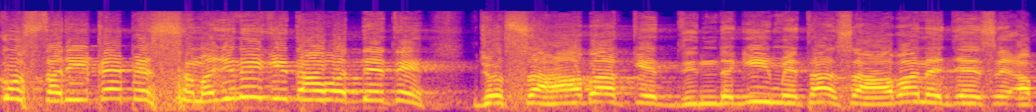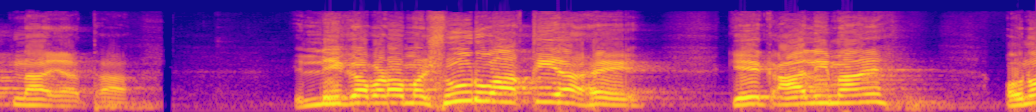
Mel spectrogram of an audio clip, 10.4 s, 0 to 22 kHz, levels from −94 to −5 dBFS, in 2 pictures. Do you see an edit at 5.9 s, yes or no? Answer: yes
